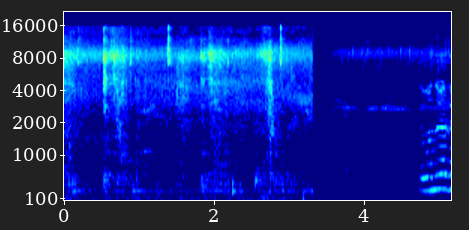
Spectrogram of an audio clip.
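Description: Jackfruit and potato fry with spices in a pan, a soft sizzle broken by several light scrapes of stirring, then a brief quiet gap before a faint hiss returns.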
